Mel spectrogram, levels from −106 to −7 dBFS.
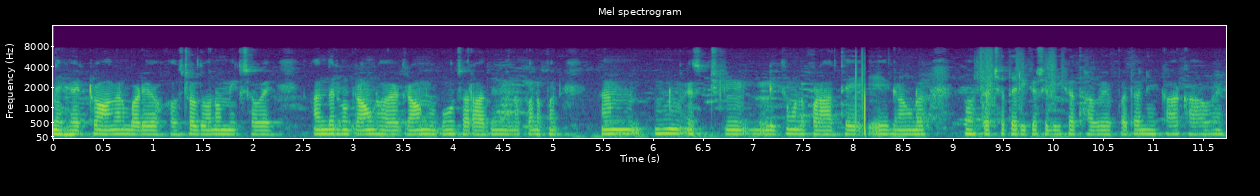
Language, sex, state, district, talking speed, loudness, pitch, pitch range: Chhattisgarhi, male, Chhattisgarh, Rajnandgaon, 205 wpm, -26 LUFS, 135 Hz, 130-140 Hz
